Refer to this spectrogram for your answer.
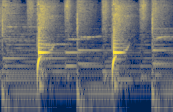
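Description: A cartoonish hopping sound effect of a frog wallet jumping back into the mouth of a crocodile handbag: about five bouncy, pitched plops in a steady rhythm, alternating stronger and softer, with no voices.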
